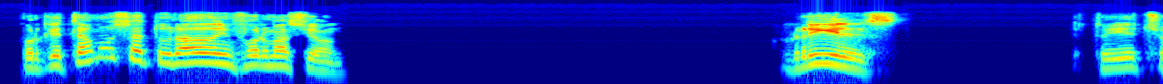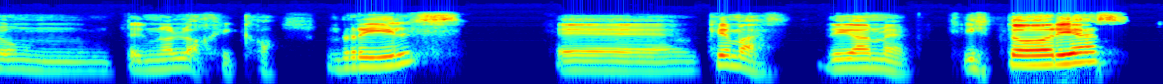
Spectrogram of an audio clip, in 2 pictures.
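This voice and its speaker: A man's voice: a little high, sharp tone, no echo. A man with an Argentine Spanish accent preaching a sermon as a pastor in a church, impassioned and rising on his rhetorical questions.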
